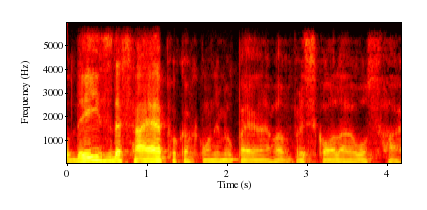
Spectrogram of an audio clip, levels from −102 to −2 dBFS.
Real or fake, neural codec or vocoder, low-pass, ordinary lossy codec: fake; codec, 16 kHz, 4.8 kbps, FACodec; 5.4 kHz; Opus, 32 kbps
